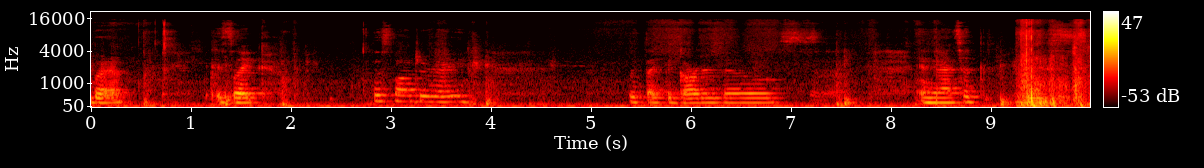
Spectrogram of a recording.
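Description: A young woman speaks softly and playfully, close by.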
